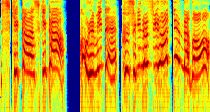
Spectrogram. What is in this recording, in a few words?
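HELLO Japanese, Voice; GF Alarm; K11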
